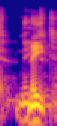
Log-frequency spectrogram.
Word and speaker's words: Nete: If y'all haven't seen, and what so your YouTube channel is what, Nate stuff, right? Neat. Yeah. Neat stuff.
